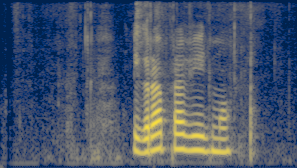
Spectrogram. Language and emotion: Russian, neutral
